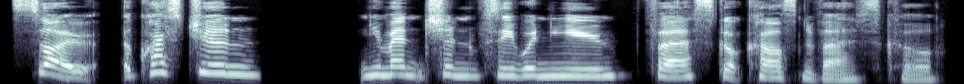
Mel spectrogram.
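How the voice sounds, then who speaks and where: A woman's voice: mid-range voice, big pitch swings, normal speed, no room sound, clean studio sound. A woman hosting a casual interview, responding with enthusiasm and appreciation as she puts her questions. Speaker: interviewer, show host.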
